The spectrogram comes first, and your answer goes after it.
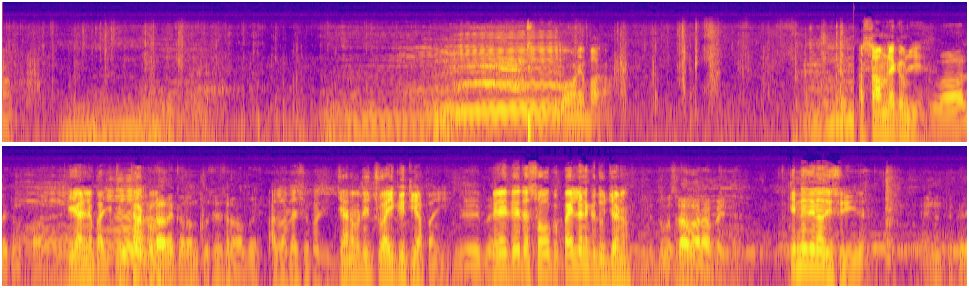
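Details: Cholistani Friesian cross cow in Pakistan: a low, drawn-out moo at the start, then a louder, longer bellow rising in pitch around five seconds, followed by a man talking over the rest.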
